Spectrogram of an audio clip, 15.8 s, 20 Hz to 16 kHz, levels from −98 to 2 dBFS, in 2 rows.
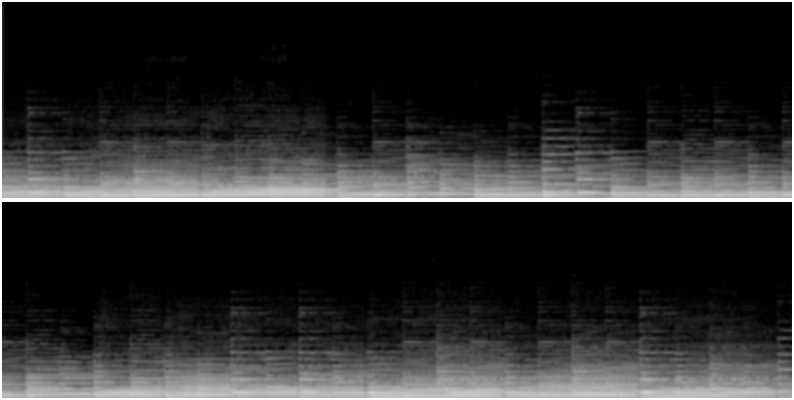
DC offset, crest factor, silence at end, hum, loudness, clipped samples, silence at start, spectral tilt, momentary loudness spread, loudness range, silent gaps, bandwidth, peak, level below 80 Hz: under 0.1%; 14 dB; 0 s; none; -19 LUFS; under 0.1%; 0 s; -10.5 dB/octave; 5 LU; 4 LU; none; 5.2 kHz; -4 dBFS; -40 dBFS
